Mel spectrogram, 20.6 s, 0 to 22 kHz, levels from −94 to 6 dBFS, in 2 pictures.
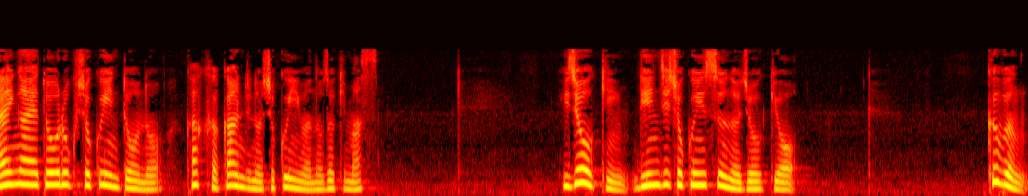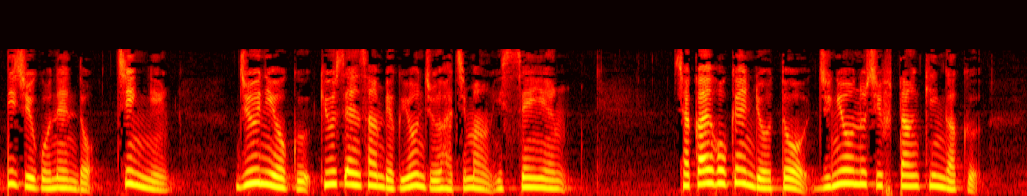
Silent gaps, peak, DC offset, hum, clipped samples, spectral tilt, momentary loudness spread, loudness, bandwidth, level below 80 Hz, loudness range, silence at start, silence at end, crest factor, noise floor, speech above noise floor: none; -6 dBFS; under 0.1%; none; under 0.1%; -6 dB/octave; 11 LU; -23 LUFS; 8 kHz; -62 dBFS; 6 LU; 0 s; 0.5 s; 18 dB; -63 dBFS; 40 dB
